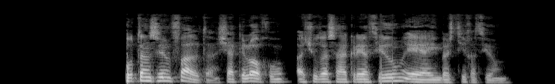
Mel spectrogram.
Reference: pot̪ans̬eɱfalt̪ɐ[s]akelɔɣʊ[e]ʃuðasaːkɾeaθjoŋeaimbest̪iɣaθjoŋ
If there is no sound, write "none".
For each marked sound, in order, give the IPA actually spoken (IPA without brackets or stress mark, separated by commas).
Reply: ʃ, a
